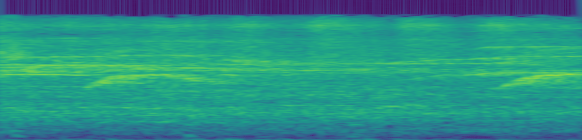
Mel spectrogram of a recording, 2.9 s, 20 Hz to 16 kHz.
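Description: A steady crowd roar fills the football stadium, with shrill whistles from spectators rising above it in a couple of brief upward sweeps as they whistle at time-wasting in the 89th minute.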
